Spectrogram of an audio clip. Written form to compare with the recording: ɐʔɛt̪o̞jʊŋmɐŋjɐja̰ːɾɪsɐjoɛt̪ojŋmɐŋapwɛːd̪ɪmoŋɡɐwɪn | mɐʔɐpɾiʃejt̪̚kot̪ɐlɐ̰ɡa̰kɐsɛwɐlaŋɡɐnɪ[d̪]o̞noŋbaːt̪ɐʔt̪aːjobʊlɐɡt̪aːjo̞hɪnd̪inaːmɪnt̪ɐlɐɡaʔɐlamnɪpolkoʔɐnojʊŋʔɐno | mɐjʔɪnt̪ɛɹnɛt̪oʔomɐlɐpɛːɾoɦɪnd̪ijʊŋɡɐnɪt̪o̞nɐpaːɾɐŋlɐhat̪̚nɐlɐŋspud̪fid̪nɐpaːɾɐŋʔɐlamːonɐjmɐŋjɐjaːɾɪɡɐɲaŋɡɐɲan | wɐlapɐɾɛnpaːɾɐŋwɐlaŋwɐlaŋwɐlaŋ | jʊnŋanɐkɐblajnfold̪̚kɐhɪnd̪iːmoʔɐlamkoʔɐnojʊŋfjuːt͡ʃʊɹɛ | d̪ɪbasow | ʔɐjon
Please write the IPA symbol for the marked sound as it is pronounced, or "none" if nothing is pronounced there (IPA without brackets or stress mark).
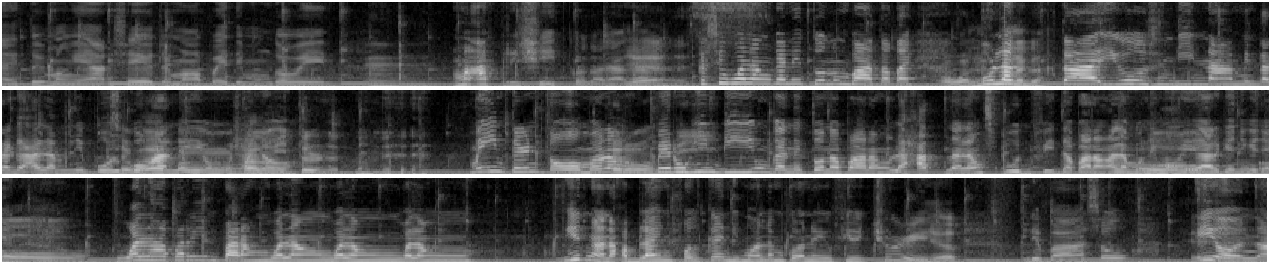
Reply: t̪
